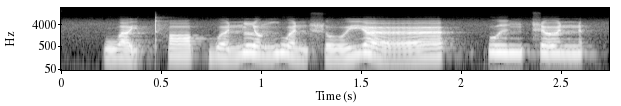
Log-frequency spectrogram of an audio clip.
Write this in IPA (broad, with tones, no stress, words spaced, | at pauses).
wɐ˨˩jt̪ʰɔː˨k̚ wɵ˨˥nlʊ˨˥ŋwɵ˨˩nsuː˨˥j œː˨˥ | kʷiː˥ŋt͡sɵ˥n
